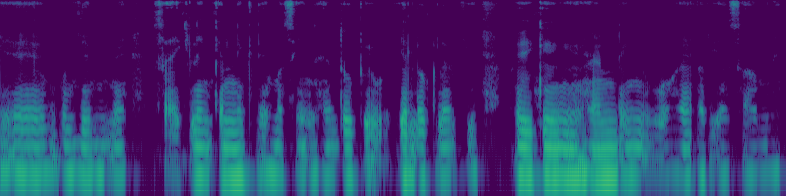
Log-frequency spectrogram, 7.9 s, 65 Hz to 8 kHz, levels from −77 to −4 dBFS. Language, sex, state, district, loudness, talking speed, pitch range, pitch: Hindi, male, Andhra Pradesh, Krishna, -38 LUFS, 130 wpm, 105-110 Hz, 110 Hz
